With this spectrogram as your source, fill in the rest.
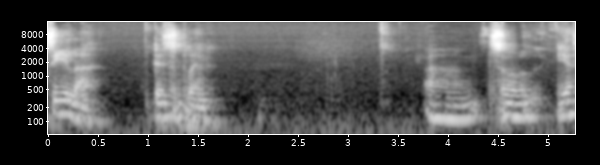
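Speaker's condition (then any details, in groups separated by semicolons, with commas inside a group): No condition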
